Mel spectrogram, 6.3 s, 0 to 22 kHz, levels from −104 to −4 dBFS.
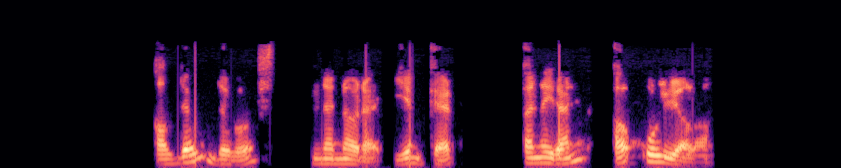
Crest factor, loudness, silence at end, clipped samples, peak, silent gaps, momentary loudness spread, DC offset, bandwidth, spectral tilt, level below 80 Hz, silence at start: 18 dB; -19 LUFS; 1 s; under 0.1%; -2 dBFS; 2.07-2.33 s, 3.47-3.92 s, 4.44-4.59 s; 10 LU; under 0.1%; 7.8 kHz; -5.5 dB/octave; -58 dBFS; 1.15 s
